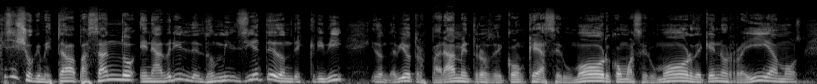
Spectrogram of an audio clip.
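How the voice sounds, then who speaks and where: A man in a Rioplatense accent, dark and mellow in tone at medium pitch, with very wide pitch swings, a fairly quick pace and hardly any pauses, on a very clean recording with a silent background. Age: 40s. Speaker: comedian. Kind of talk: casual chat.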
